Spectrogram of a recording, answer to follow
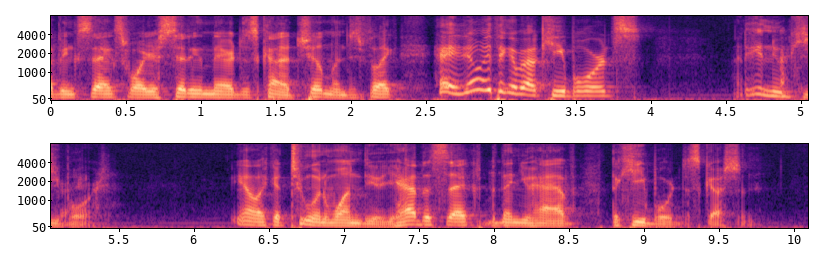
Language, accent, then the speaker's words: English; Las Vegas, Nevada, United States; Hey, I'm from Vegas.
